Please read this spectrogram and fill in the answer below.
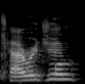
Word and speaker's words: carrageenan: Um so, can we Are you talking about carrageenan? Carrageenan. That's how you pronounce it.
